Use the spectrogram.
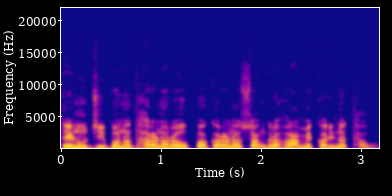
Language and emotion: Odia, neutral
